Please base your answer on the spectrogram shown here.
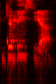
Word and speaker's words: Javicia: you and let me say this i am pronouncing your name correctly when i say javisia yeah jamesia perfect all right i know if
